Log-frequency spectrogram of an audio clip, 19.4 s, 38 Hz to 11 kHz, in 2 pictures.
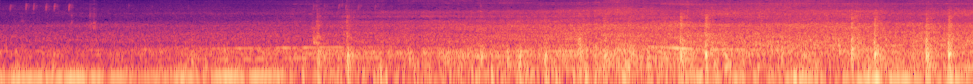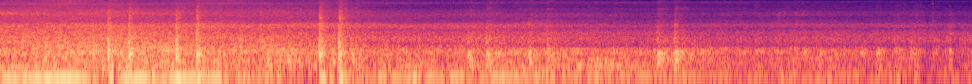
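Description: Transport for Wales Class 197 diesel multiple unit running past along the platform. The engine hum and rail noise build to a peak as it passes, with a run of wheel clicks over rail joints, then fade as it draws away.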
